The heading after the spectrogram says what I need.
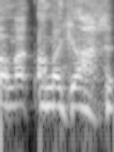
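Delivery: very high, flustered, tripping-over-words babble. Retelling jumping in for a photo with a musician, in a put-on fumbling voice. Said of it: "in a fumble kind of voice".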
